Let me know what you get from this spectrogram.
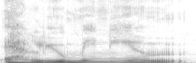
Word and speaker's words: aluminium: You're mispronouncing the word aluminium. – No, I'm correctly pronouncing the word aluminum.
